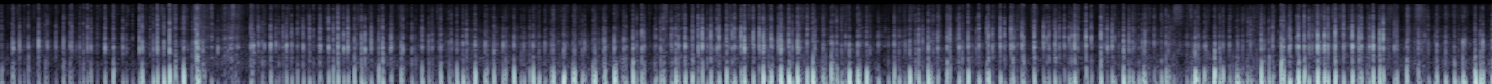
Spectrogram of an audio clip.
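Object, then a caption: Small cardboard box. Fingertips and short nails tap and scratch very fast on a small kraft cardboard product box. The result is a dense, continuous stream of dull, hollow thumps that are mostly low and die away at once, with a faint papery scratch riding above them.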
